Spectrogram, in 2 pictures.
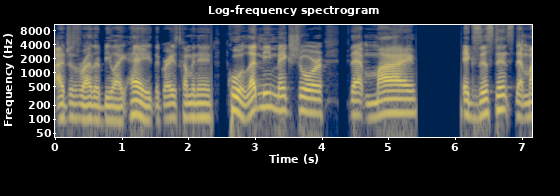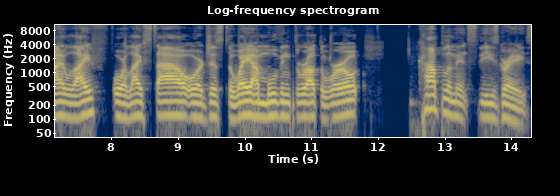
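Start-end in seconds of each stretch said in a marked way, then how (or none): none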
